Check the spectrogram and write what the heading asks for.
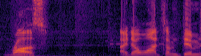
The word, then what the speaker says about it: Ra's al Ghul: Apparently, the correct pronunciation is Ra's. Raish was just something that they decided upon for the animated series, but apparently, in its correct language, it's Ra's.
